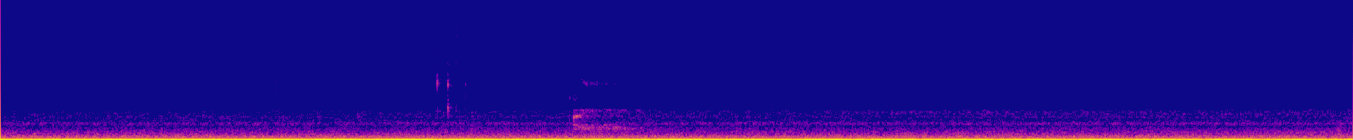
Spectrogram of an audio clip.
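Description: A truck's engine rumbles low and steady at close range while the driver reverses it at an angle in a congested spot, with no voices and no backup beeps.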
